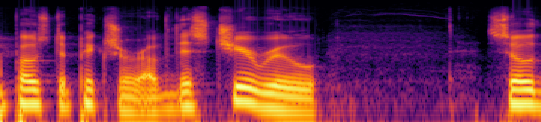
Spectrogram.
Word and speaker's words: chiru: Next we have chiru. Chiru. It's pronounced just like it's spelled. C-H-I-R-U. Chiru.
